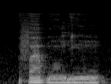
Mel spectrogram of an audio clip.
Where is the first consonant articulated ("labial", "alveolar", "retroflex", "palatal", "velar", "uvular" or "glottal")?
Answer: labial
